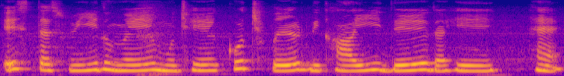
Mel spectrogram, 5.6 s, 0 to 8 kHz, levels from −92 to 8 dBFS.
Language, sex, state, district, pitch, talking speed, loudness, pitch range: Hindi, female, Madhya Pradesh, Katni, 230 Hz, 105 wpm, -14 LUFS, 220-250 Hz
